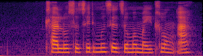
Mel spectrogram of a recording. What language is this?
Tswana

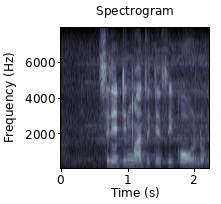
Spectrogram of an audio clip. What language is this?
Swati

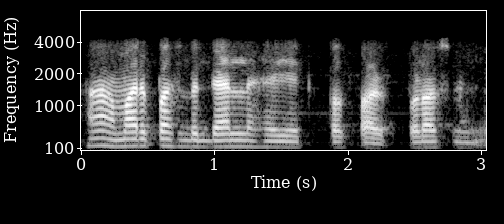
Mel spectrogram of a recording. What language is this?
Hindi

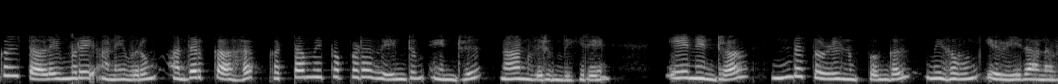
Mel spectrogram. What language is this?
Tamil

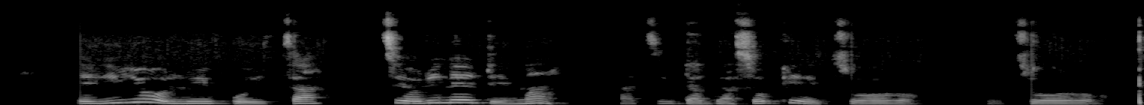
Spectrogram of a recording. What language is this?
Yoruba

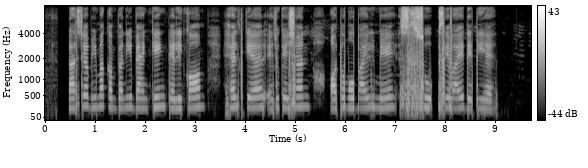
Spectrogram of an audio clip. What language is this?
Hindi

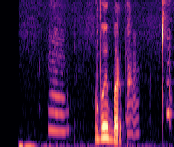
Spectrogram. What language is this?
Russian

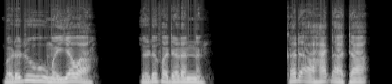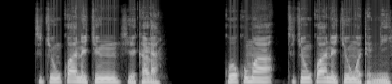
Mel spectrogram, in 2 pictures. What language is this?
Hausa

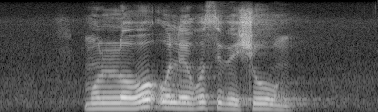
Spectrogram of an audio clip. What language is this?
Northern Sotho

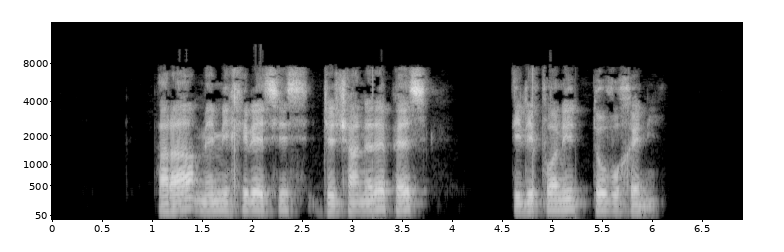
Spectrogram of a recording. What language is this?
Laz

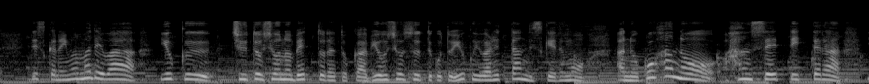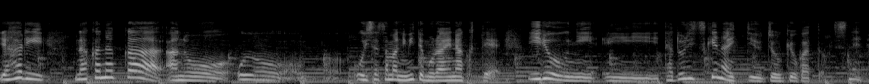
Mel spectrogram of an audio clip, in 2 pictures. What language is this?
Japanese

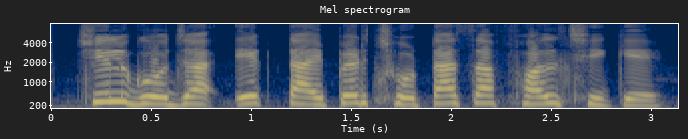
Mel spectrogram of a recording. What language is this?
Magahi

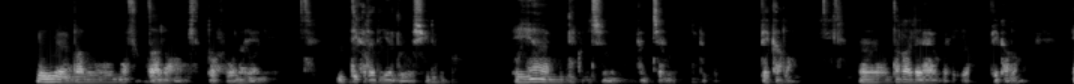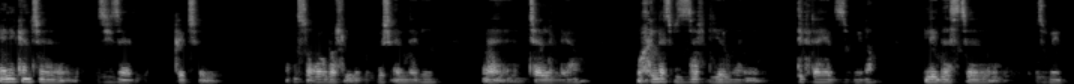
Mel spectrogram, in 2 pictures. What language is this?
Moroccan Arabic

